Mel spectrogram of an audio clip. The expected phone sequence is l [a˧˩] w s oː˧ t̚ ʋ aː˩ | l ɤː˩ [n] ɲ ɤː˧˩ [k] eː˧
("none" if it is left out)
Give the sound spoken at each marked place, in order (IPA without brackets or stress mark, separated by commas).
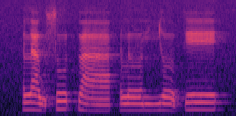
a˧˩, n, k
